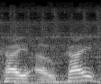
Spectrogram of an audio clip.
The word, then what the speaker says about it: kok: So they've developed this huge nuchal hump, and it's called a KOK. I'm going to spell it out. It's pronounced like a synonym for a rooster, and I'm going to do that because of the YouTube police.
